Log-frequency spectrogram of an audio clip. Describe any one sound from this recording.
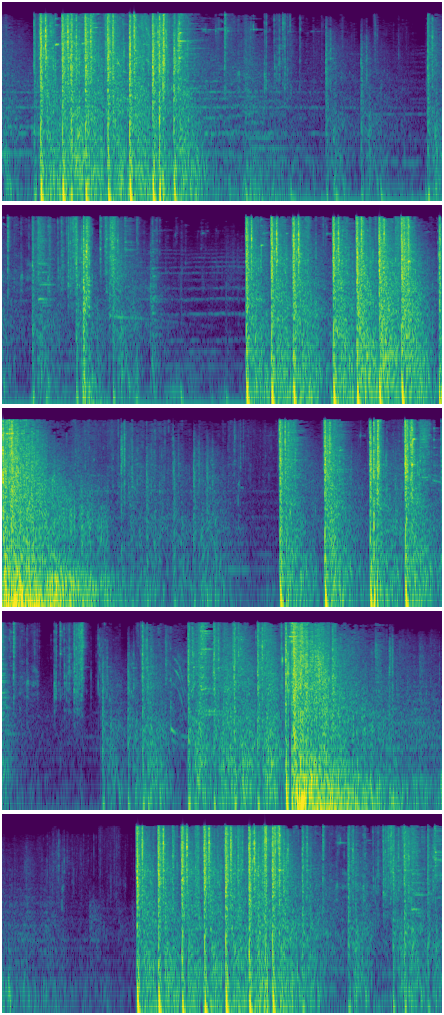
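A pistol fires rapid bursts of loud shots.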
